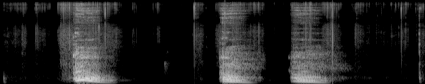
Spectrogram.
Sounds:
Throat clearing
